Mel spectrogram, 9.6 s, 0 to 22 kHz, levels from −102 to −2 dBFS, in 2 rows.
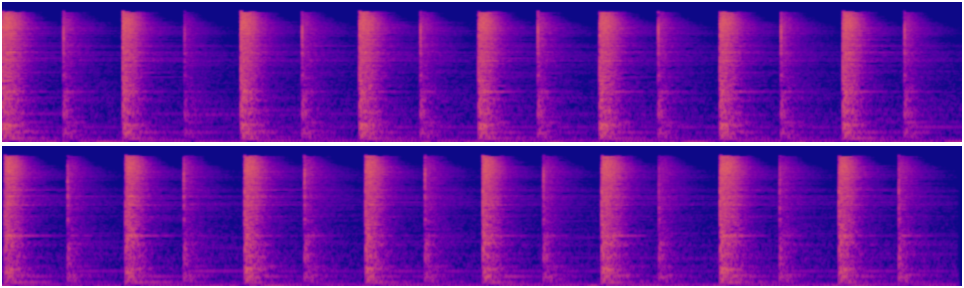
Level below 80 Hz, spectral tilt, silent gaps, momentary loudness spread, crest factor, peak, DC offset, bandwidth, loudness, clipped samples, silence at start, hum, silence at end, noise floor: -76 dBFS; 1 dB/octave; none; 16 LU; 26 dB; -14 dBFS; under 0.1%; 17 kHz; -36 LUFS; under 0.1%; 0 s; none; 0.25 s; -58 dBFS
